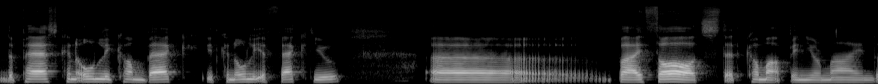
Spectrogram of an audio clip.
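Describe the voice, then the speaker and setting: A man who is not a native English speaker gives unscripted personal advice in a hesitant, halting way, pausing and repeating words. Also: medium pitch, vocal fry, mellow. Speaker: video presenter sharing personal advice. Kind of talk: unscripted advice talk to camera.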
